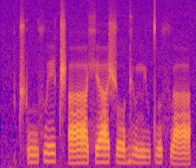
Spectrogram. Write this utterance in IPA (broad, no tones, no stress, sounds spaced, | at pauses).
t͡ʃʼ u sʷ eː t͡ʃʼ aː xʲ aː ʃ o ɡʲ u mʲ u tʷ œ sʷ a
